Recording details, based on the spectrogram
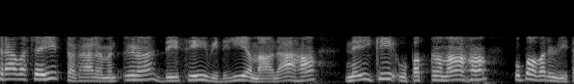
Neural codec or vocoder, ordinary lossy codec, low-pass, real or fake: codec, 16 kHz in and 24 kHz out, 0.9 kbps, LongCat-Audio-Codec, fine tuned four codebook decoder; none; 3.6 kHz; fake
